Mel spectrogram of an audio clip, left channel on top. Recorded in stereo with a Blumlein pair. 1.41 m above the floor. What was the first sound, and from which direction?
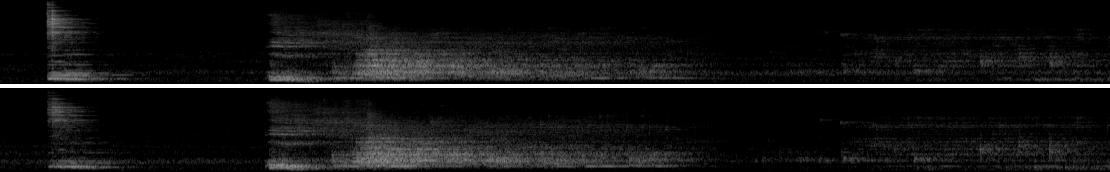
A clunk, 40° left.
